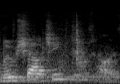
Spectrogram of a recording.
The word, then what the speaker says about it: Liu Shaoqi: it simple it's written by a man named Liu Shaoqi was I've been close on the pronunciation Liu Shaoqi thank you it was written by him we'll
